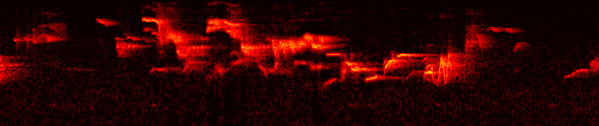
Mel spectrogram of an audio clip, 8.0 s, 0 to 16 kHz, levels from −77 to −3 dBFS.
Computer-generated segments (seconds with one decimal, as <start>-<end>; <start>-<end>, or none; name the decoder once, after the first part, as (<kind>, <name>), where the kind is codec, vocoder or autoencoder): 2.2-5.0 (autoencoder, DAC-VAE)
